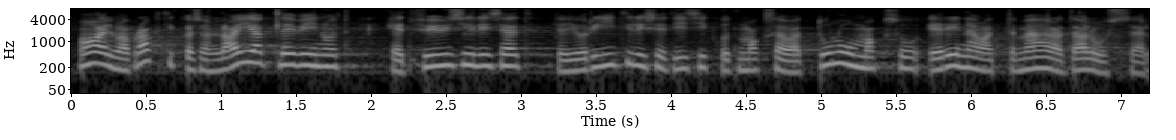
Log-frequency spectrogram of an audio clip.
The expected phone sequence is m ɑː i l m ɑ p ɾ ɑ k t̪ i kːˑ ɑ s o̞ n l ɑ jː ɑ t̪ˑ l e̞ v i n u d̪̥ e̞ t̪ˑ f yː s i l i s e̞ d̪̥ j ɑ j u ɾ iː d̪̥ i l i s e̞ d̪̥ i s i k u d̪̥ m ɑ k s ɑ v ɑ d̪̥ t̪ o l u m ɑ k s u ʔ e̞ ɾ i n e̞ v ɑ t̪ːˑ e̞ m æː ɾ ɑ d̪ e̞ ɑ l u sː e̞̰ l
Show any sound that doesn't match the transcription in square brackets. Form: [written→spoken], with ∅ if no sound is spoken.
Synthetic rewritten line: m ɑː i l m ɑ p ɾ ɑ k t̪ i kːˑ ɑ s o̞ n l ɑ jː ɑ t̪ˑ l e̞ v i n u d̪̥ e̞ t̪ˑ f yː s i l i s e̞ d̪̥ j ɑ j u ɾ iː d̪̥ i l i s e̞ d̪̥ i s i k u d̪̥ m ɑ k s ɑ v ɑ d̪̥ t̪ [o→u] l u m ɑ k s u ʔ e̞ ɾ i n e̞ v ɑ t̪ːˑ e̞ m æː ɾ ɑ d̪ e̞ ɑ l u sː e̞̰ l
